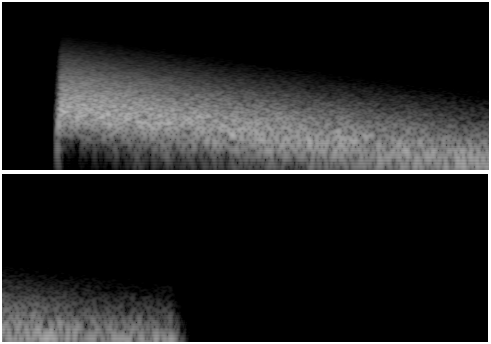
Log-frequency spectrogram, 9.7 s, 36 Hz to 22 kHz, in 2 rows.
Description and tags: Sound of a bomb obtained using noise and a bandpass filter
bomb, filter, LCS-13, noise, refugee, war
